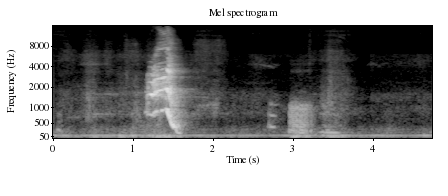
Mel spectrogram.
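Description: A young woman cries out close by in a high, wailing voice.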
